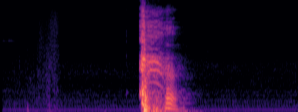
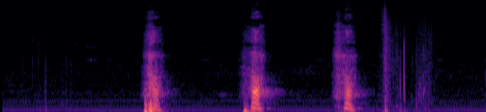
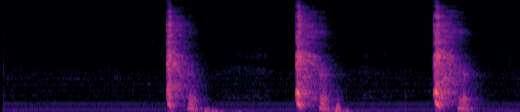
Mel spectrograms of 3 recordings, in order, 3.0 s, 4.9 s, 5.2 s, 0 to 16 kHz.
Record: cough_length: 3.0 s
cough_amplitude: 32768
cough_signal_mean_std_ratio: 0.21
exhalation_length: 4.9 s
exhalation_amplitude: 14065
exhalation_signal_mean_std_ratio: 0.25
three_cough_length: 5.2 s
three_cough_amplitude: 15099
three_cough_signal_mean_std_ratio: 0.27
survey_phase: beta (2021-08-13 to 2022-03-07)
age: 45-64
gender: Male
wearing_mask: 'No'
symptom_runny_or_blocked_nose: true
symptom_sore_throat: true
symptom_fatigue: true
symptom_headache: true
smoker_status: Never smoked
respiratory_condition_asthma: false
respiratory_condition_other: false
recruitment_source: Test and Trace
submission_delay: 2 days
covid_test_result: Positive
covid_test_method: RT-qPCR
covid_ct_value: 23.8
covid_ct_gene: ORF1ab gene
covid_ct_mean: 24.4
covid_viral_load: 9800 copies/ml
covid_viral_load_category: Minimal viral load (< 10K copies/ml)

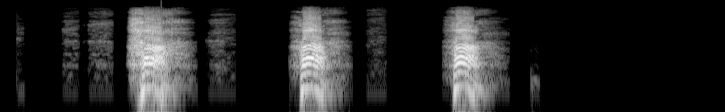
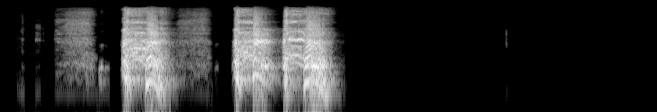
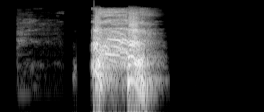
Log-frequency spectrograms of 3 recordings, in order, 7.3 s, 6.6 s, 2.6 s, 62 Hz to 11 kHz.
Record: exhalation_length: 7.3 s
exhalation_amplitude: 30253
exhalation_signal_mean_std_ratio: 0.3
three_cough_length: 6.6 s
three_cough_amplitude: 31021
three_cough_signal_mean_std_ratio: 0.39
cough_length: 2.6 s
cough_amplitude: 30301
cough_signal_mean_std_ratio: 0.41
survey_phase: beta (2021-08-13 to 2022-03-07)
age: 45-64
gender: Male
wearing_mask: 'Yes'
symptom_none: true
smoker_status: Ex-smoker
respiratory_condition_asthma: false
respiratory_condition_other: false
recruitment_source: REACT
submission_delay: 2 days
covid_test_result: Negative
covid_test_method: RT-qPCR
influenza_a_test_result: Negative
influenza_b_test_result: Negative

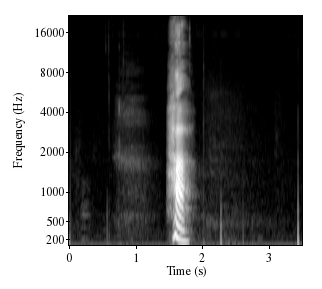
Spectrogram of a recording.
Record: exhalation_length: 3.5 s
exhalation_amplitude: 17983
exhalation_signal_mean_std_ratio: 0.17
survey_phase: beta (2021-08-13 to 2022-03-07)
age: 18-44
gender: Female
wearing_mask: 'No'
symptom_cough_any: true
symptom_runny_or_blocked_nose: true
symptom_shortness_of_breath: true
symptom_fatigue: true
symptom_headache: true
symptom_change_to_sense_of_smell_or_taste: true
symptom_loss_of_taste: true
symptom_onset: 3 days
smoker_status: Never smoked
respiratory_condition_asthma: true
respiratory_condition_other: false
recruitment_source: Test and Trace
submission_delay: 1 day
covid_test_result: Positive
covid_test_method: ePCR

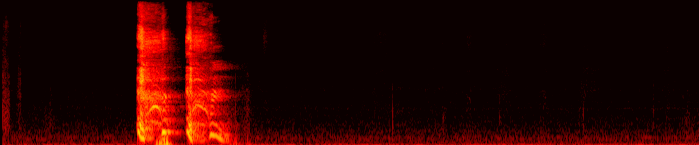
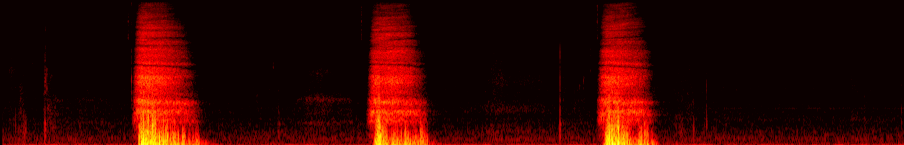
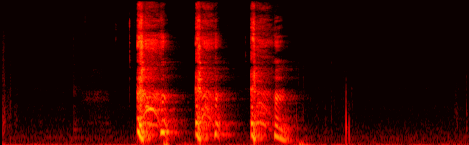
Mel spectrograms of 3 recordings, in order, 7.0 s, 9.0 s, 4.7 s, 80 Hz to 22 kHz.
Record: cough_length: 7.0 s
cough_amplitude: 11509
cough_signal_mean_std_ratio: 0.31
exhalation_length: 9.0 s
exhalation_amplitude: 16895
exhalation_signal_mean_std_ratio: 0.29
three_cough_length: 4.7 s
three_cough_amplitude: 7254
three_cough_signal_mean_std_ratio: 0.41
survey_phase: beta (2021-08-13 to 2022-03-07)
age: 18-44
gender: Female
wearing_mask: 'No'
symptom_none: true
smoker_status: Ex-smoker
recruitment_source: REACT
submission_delay: 2 days
covid_test_result: Negative
covid_test_method: RT-qPCR
influenza_a_test_result: Negative
influenza_b_test_result: Negative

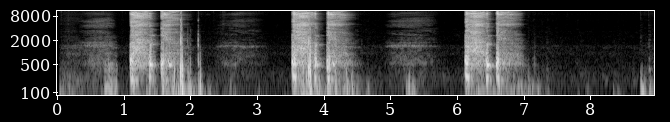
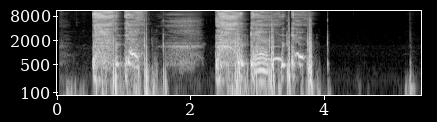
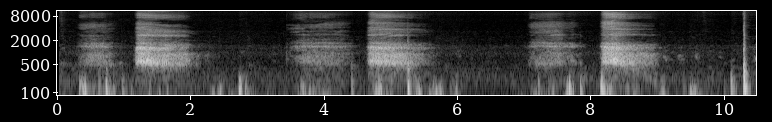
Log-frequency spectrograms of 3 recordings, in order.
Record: three_cough_length: 9.0 s
three_cough_amplitude: 32768
three_cough_signal_mean_std_ratio: 0.38
cough_length: 5.5 s
cough_amplitude: 32768
cough_signal_mean_std_ratio: 0.57
exhalation_length: 10.5 s
exhalation_amplitude: 14334
exhalation_signal_mean_std_ratio: 0.44
survey_phase: alpha (2021-03-01 to 2021-08-12)
age: 45-64
gender: Male
wearing_mask: 'No'
symptom_none: true
symptom_onset: 12 days
smoker_status: Never smoked
respiratory_condition_asthma: false
respiratory_condition_other: false
recruitment_source: REACT
submission_delay: 1 day
covid_test_result: Negative
covid_test_method: RT-qPCR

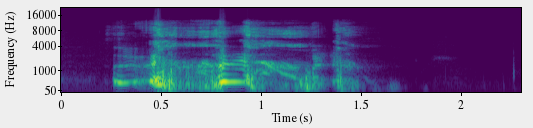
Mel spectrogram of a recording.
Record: cough_length: 2.3 s
cough_amplitude: 32768
cough_signal_mean_std_ratio: 0.43
survey_phase: alpha (2021-03-01 to 2021-08-12)
age: 18-44
gender: Male
wearing_mask: 'No'
symptom_cough_any: true
symptom_fatigue: true
symptom_fever_high_temperature: true
symptom_headache: true
symptom_change_to_sense_of_smell_or_taste: true
symptom_loss_of_taste: true
symptom_onset: 6 days
smoker_status: Ex-smoker
respiratory_condition_asthma: false
respiratory_condition_other: false
recruitment_source: Test and Trace
submission_delay: 2 days
covid_test_result: Positive
covid_test_method: RT-qPCR
covid_ct_value: 24.6
covid_ct_gene: ORF1ab gene
covid_ct_mean: 24.9
covid_viral_load: 6900 copies/ml
covid_viral_load_category: Minimal viral load (< 10K copies/ml)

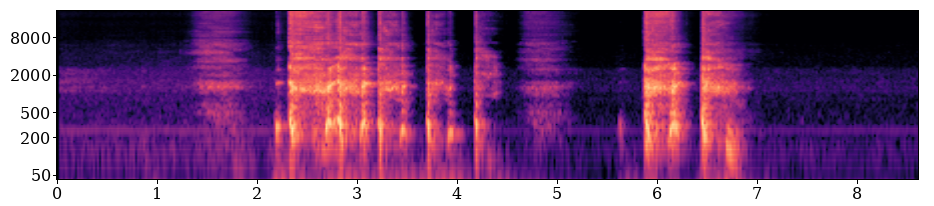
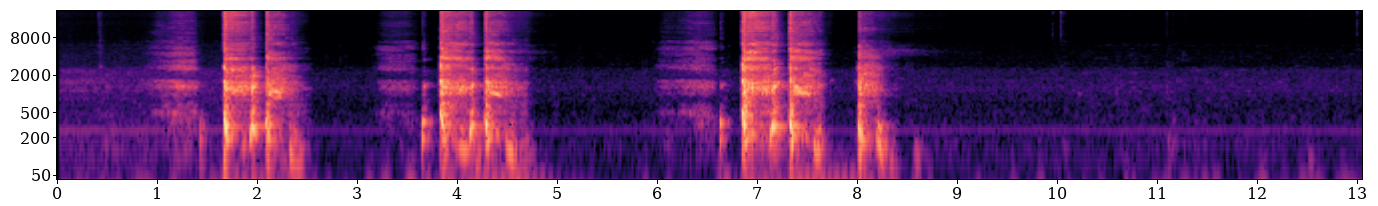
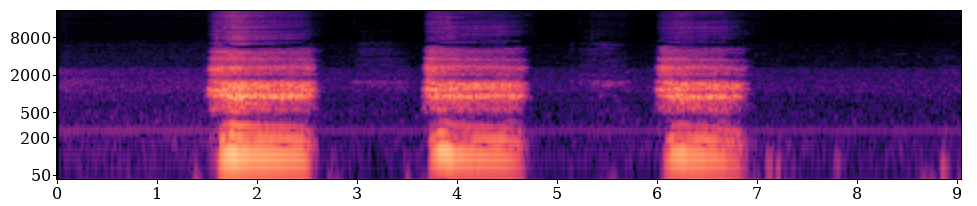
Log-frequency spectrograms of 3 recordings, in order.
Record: cough_length: 8.6 s
cough_amplitude: 32768
cough_signal_mean_std_ratio: 0.37
three_cough_length: 13.1 s
three_cough_amplitude: 32768
three_cough_signal_mean_std_ratio: 0.28
exhalation_length: 9.0 s
exhalation_amplitude: 14010
exhalation_signal_mean_std_ratio: 0.47
survey_phase: beta (2021-08-13 to 2022-03-07)
age: 45-64
gender: Male
wearing_mask: 'No'
symptom_cough_any: true
symptom_sore_throat: true
symptom_fatigue: true
symptom_fever_high_temperature: true
symptom_headache: true
symptom_change_to_sense_of_smell_or_taste: true
symptom_onset: 5 days
smoker_status: Current smoker (e-cigarettes or vapes only)
respiratory_condition_asthma: false
respiratory_condition_other: false
recruitment_source: Test and Trace
submission_delay: 2 days
covid_test_result: Positive
covid_test_method: RT-qPCR
covid_ct_value: 16.8
covid_ct_gene: ORF1ab gene
covid_ct_mean: 16.9
covid_viral_load: 2800000 copies/ml
covid_viral_load_category: High viral load (>1M copies/ml)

